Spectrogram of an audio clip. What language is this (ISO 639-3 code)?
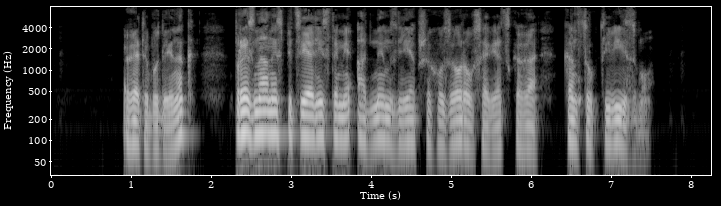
bel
